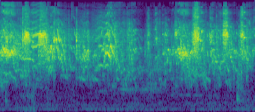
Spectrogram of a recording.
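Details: Brief run of budgerigar chirping: bright, piercing squeaks and raspy warbled notes in quick succession, loudest at the start and again near the end.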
